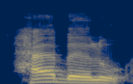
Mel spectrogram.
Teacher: Nah, ba pun juga di sini di tengah-tengah ada ba sukun, kita harus pantulkan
